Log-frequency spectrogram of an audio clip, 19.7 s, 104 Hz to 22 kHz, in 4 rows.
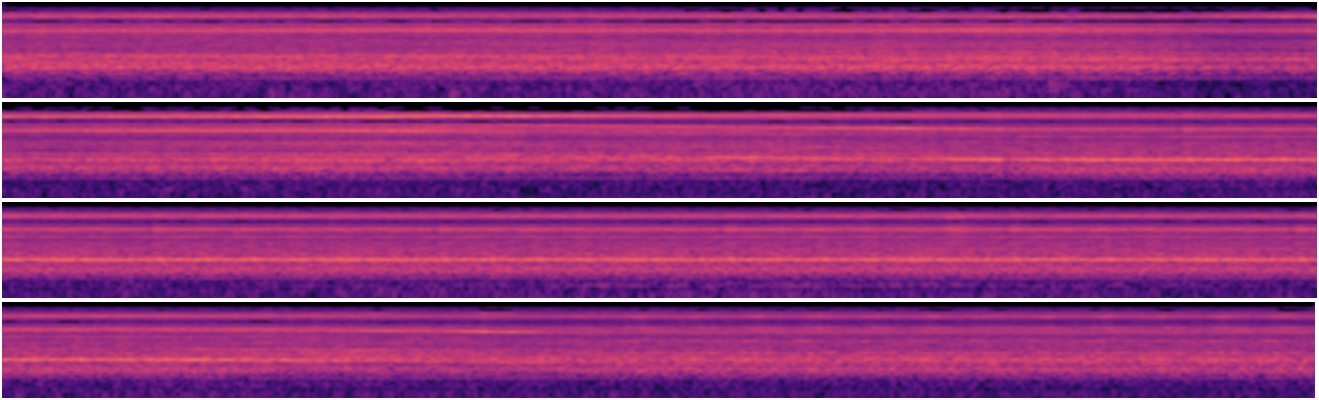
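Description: Model locomotive sound decoder playing an EMD diesel prime mover with a high turbocharger whine through a small sugar-cube speaker. The engine's pitch winds down in two steps, about seven seconds in and again near the end, as the HO-scale SD40-2 slows to a stop.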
